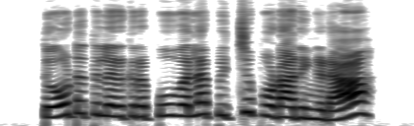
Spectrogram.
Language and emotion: Tamil, angry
